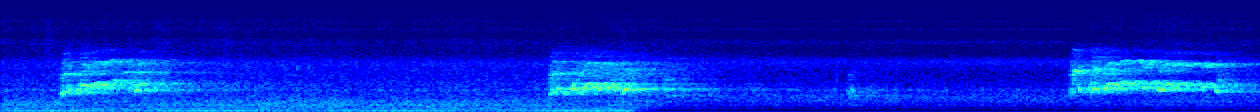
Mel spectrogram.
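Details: Coyote calling out at night: three separate bursts of wavering, harmonic howl-like cries spaced several seconds apart, with quiet gaps and a faint click between them.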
